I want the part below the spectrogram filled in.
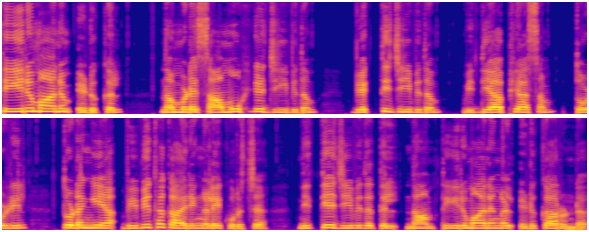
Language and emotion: Malayalam, neutral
